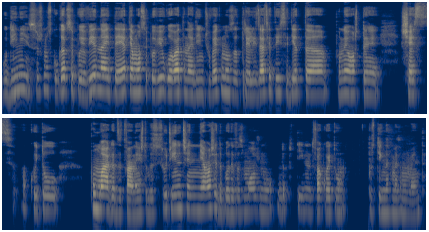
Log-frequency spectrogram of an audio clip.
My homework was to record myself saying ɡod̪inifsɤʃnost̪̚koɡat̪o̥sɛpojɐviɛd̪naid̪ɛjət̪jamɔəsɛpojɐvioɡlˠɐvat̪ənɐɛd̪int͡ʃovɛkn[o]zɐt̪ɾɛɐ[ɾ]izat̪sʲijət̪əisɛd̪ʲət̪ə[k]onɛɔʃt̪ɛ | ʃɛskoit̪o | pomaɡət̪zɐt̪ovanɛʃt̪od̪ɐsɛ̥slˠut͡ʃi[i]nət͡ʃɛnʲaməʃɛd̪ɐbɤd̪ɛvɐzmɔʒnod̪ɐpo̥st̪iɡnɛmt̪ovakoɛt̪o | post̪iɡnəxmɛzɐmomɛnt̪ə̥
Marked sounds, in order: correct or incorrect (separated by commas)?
correct, incorrect, incorrect, correct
